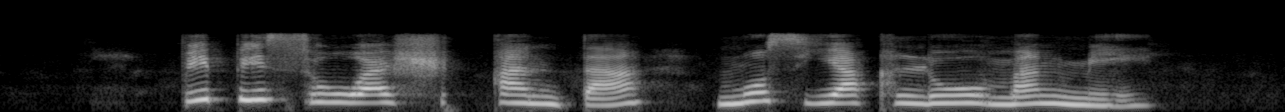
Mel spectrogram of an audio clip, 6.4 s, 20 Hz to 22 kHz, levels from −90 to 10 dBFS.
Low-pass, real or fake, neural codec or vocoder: 7.2 kHz; fake; codec, 16 kHz, 0.8 kbps, ZipCodec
